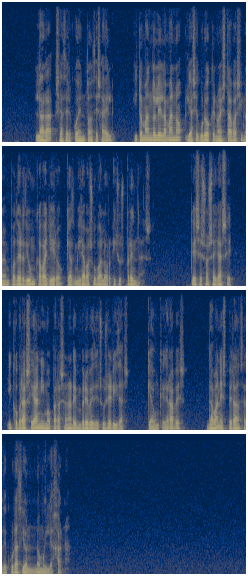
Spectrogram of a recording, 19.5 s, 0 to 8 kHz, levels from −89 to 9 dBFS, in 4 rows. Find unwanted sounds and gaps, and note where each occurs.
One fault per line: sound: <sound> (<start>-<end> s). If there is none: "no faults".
no faults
